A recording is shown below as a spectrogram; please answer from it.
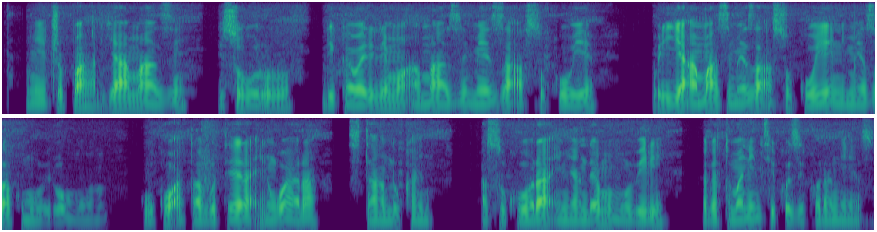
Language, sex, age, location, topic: Kinyarwanda, male, 18-24, Kigali, health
